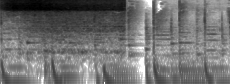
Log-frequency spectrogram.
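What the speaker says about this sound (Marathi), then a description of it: "आता त्यात पाणी टाकायचंय" Water poured into sizzling onion, tomato and turmeric masala for goat head mutton curry, a loud rushing splash that cuts off abruptly, then the pan hisses with rhythmic stirring scrapes.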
